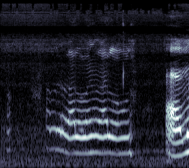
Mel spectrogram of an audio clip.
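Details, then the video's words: After eating Dairy Milk chocolate, a black pet cat gives a wavering, nasal meow under a second long, then a sharper, louder call starts at the very end. "My cat makes funny noises after having dairy milk chocolate"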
